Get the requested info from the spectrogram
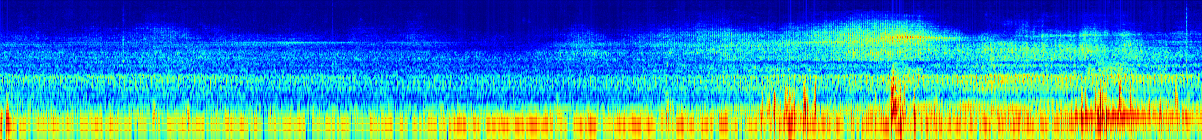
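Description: An engine running steadily with a low hum, with a louder swell of noise about two-thirds of the way through and a few short knocks.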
